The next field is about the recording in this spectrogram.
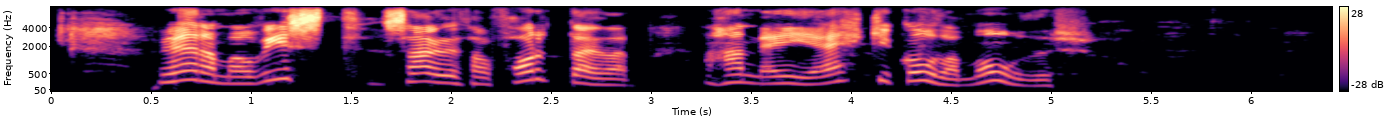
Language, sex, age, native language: Icelandic, female, 20-29, Icelandic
